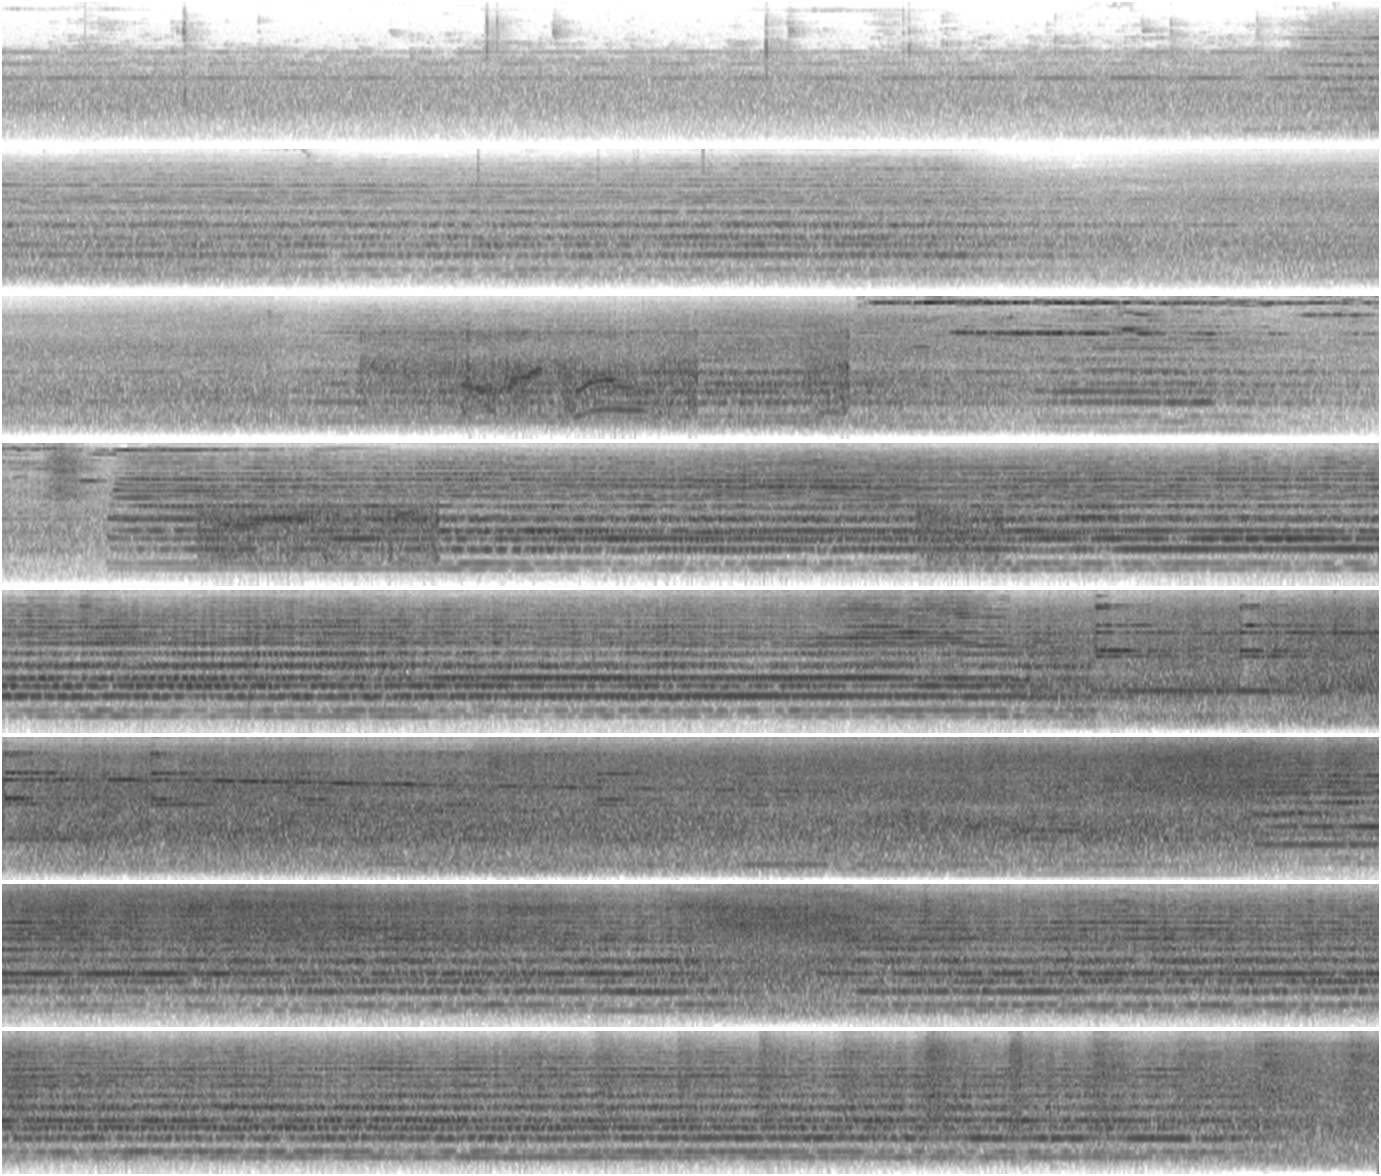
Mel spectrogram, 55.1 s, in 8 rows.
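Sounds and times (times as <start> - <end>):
locomotive engine and wheels rumbling: 0.0 - 55.0
train horn chord: 6.6 - 12.2, 21.2 - 33.2, 38.2 - 44.9, 45.5 - 54.4.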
